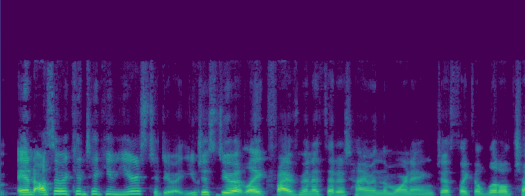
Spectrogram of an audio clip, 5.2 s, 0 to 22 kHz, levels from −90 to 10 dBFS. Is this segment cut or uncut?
cut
